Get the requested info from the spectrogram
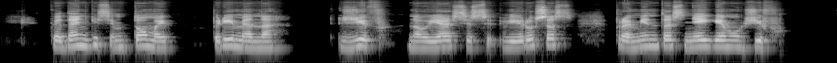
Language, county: Lithuanian, Utena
